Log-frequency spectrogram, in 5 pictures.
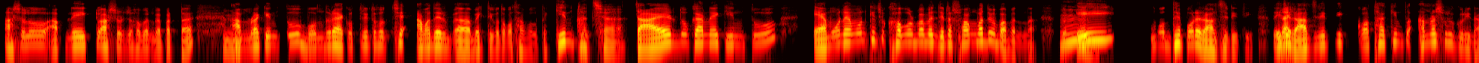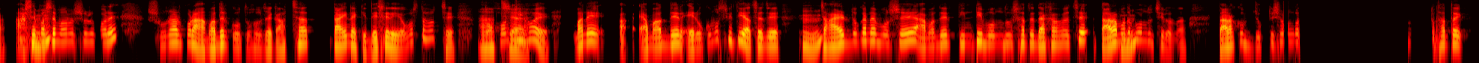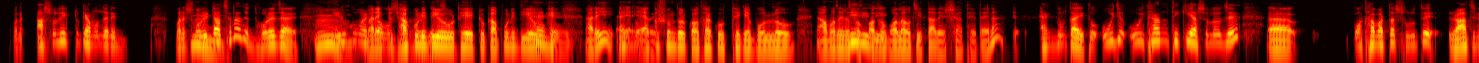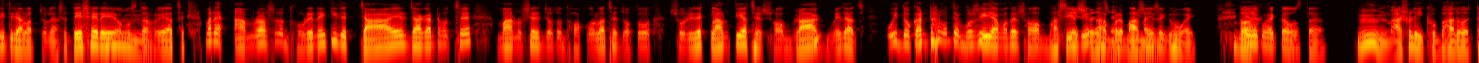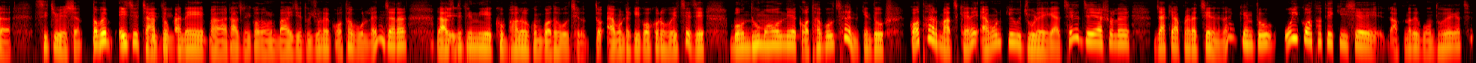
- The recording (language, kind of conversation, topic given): Bengali, podcast, চায়ের আড্ডা কেন আমাদের সম্পর্ক গড়ে তুলতে সাহায্য করে?
- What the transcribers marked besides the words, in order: unintelligible speech; laughing while speaking: "ওই দোকানটার মধ্যে বসেই আমাদের … এরকম একটা অবস্থা"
